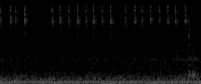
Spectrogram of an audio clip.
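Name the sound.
Xtrfy MZ1 mouse left click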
